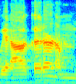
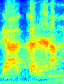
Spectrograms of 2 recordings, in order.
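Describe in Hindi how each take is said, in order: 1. 'r' को उसके स्वर के साथ पूरा बोला जाता है। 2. 'r' को छोटा करके सीधे 'n' में मिला दिया जाता है। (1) "तो शिक्षा कल्पो व्याकरणम बोलना है" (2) "व्याकरणम नहीं बोलना है"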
